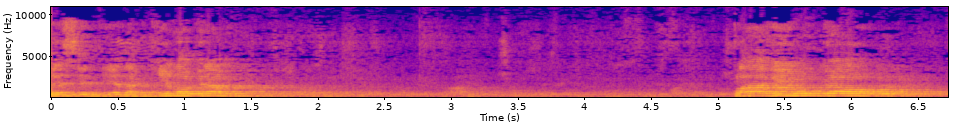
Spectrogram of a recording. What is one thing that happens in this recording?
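A man announces loudly through a loudspeaker, echoing in a large hall.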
